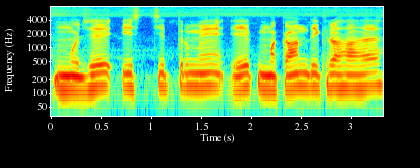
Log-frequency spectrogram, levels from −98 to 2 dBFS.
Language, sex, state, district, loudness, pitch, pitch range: Hindi, male, Madhya Pradesh, Katni, -17 LUFS, 135 Hz, 130-140 Hz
